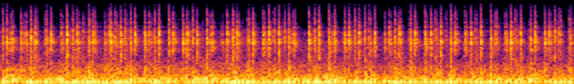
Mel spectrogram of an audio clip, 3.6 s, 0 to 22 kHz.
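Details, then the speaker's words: 1938 Ford convertible with newly built true dual exhaust, barely run: uneven lumpy idle pulsing about four times a second with deep rumble, black smoke and fuel smell that worsened while idling. Suspected rich, needing carburetor adjustment. Rough rich idle. "A lot of smoke, man. Oh, it's running right. You gotta adjust the carburetor. That's all."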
